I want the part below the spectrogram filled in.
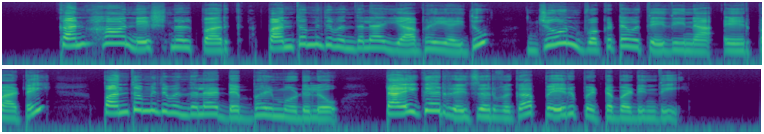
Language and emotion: Telugu, neutral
